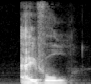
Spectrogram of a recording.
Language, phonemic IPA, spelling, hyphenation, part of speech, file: Dutch, /ɛi̯ˈvɔl/, eivol, ei‧vol, adjective, Nl-eivol.ogg
- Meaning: completely full, abrim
